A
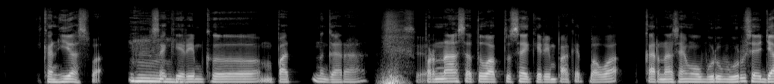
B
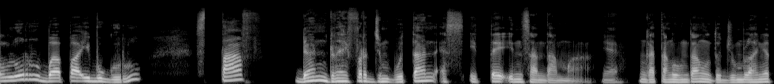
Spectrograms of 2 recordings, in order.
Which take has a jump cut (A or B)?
A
